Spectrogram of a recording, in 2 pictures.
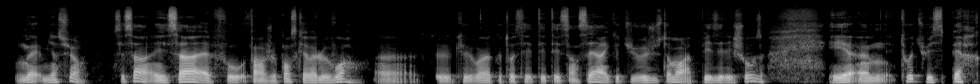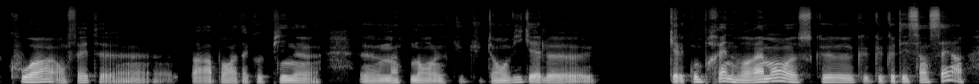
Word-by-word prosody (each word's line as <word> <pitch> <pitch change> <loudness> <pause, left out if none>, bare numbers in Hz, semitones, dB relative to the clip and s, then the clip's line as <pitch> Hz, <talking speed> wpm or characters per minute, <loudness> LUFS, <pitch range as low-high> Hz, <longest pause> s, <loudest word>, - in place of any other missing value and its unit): Ouais 105 +2 +1
bien 105 +3 0
sûr. 105 - -3 0.2
C'est - - -7
ça 80 - +2
et 95 +1 +3
ça 120 +5 +6
et - - 0
faut 90 - -1
enfin 85 +1 +1
je 90 - -3
pense 100 +3 -1
qu'elle 90 - 0
va 90 - +3
le 90 0 +2
voir, 100 -2 -1
heu, 80 +1 -4 0.4
que 85 -2 -1
que 85 - -5
voilà 90 +3 +1
que - - -8
toi 90 - -2
toi 90 - -11
tu - - -3
é - - -3
tu 90 - -4
étais 85 0 -2
sincère 95 +8 +1
et 95 - -1
que - - -4
tu - - -8
veux 90 0 +1
justement 110 +4 +1
apaiser 90 -3 0
les - - 0
choses 135 -6 -3 0.6
et 105 - +5
hem, 90 -3 +3
toi 135 - 0
tu 130 - -5
espères 110 +2 -2
quoi 115 0 +3
en 95 - -2
fait, 95 0 -5
heu, - - -1 0.8
par 75 - -2
rapport 85 +3 -1
à 85 - -3
ta 90 - -5
copine, 95 +2 -1
heu 90 0 -2 0.5
heu, 85 - -1
maintenant? 90 -1 0
Heu, 85 - -3
tu 115 - -17
tu 120 - -23
as - - +2
envie 95 +4 0
qu'elle, 95 -3 +2
heu, 90 0 0 0.7
qu'elle 100 - +2
comprenne 120 +3 +1
vraiment, 120 +8 +5
heu, 110 - +1
ce 110 - -5
que 105 -1 0
que 100 - -7
que 95 +1 -3
tu 100 - -2
es - - +1
sincère? 110 +2 0
95 Hz, 215 wpm, -22 LUFS, 90-110 Hz, 0.8 s, ça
